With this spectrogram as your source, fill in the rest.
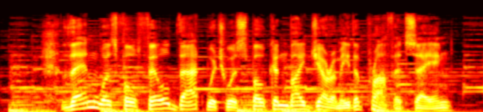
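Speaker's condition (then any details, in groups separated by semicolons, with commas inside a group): No condition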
